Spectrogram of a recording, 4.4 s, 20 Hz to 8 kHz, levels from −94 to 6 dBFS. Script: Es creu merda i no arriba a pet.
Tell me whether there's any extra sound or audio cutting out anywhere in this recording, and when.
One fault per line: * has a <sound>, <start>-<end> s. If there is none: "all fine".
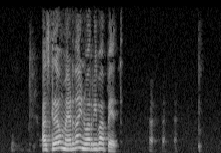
* has a laugh, 3.0-3.6 s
